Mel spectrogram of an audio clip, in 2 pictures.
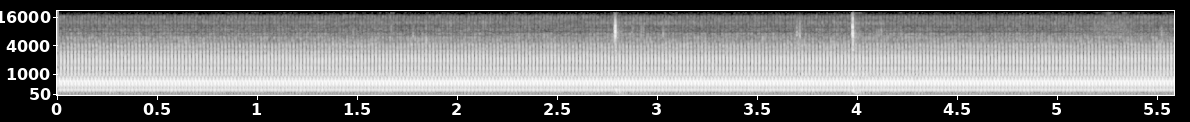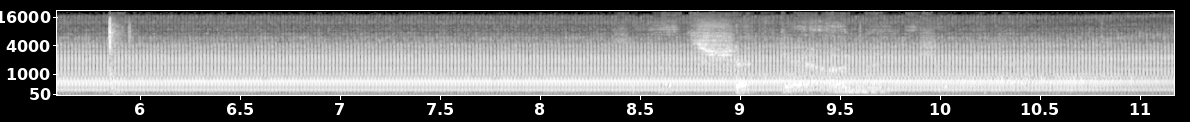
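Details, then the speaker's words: Toshiba Satellite 2595CDT laptop with past corrosion damage: loud, constant droning buzz from the speakers that builds up after a while and ignores the volume wheel, gone when the left speaker is unplugged; left speaker wire grounding causes the noise. "so you can clearly hear the problem there and as I say if I disconnect the left speaker from the system board that problem goes away and we can just get audio without any issue from the right speaker"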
